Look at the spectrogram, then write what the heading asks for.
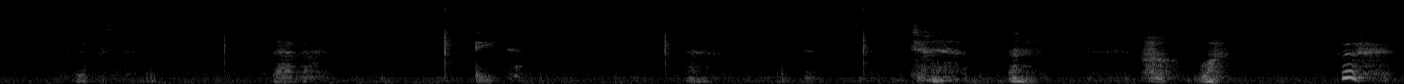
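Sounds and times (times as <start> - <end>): man breathing hard: 9.1 - 14.0.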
